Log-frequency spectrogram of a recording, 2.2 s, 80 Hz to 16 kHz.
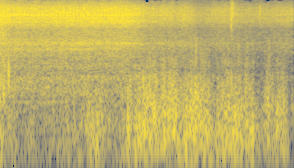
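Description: Volkswagen Golf GTI's 2.0 TSI turbocharged four-cylinder engine idling, with a rough rumbling noise swelling about halfway through.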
